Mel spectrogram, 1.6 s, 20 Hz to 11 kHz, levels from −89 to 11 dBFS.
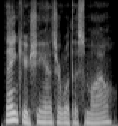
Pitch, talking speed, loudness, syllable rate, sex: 135 Hz, 265 wpm, -19 LUFS, 6.8 syllables/s, male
